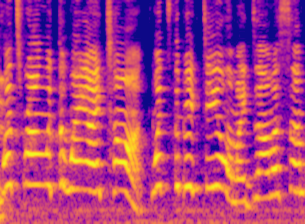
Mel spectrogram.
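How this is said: It is said in a put-on character voice.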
